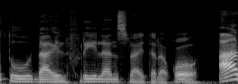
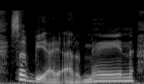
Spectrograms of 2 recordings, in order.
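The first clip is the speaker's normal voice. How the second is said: ordinary talk, nothing marked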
